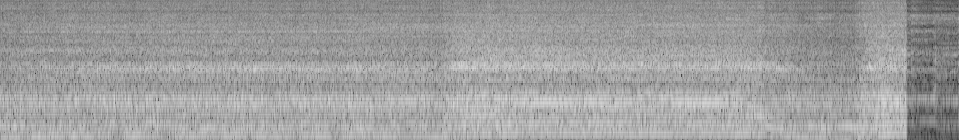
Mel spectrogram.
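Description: Countertop blender with a glass jar running, blending a thin chili and lime sauce. Its motor hum is steady, steps up in pitch about halfway through, then winds down, picks up briefly and stops near the end.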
